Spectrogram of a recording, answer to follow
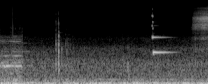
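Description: Steady low rumble of car cabin noise inside a car, with a single sharp click about half a second in and a short high beep about a second and a half in.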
